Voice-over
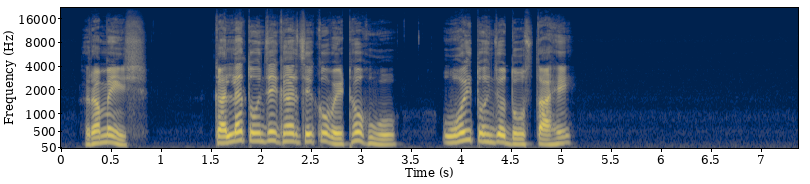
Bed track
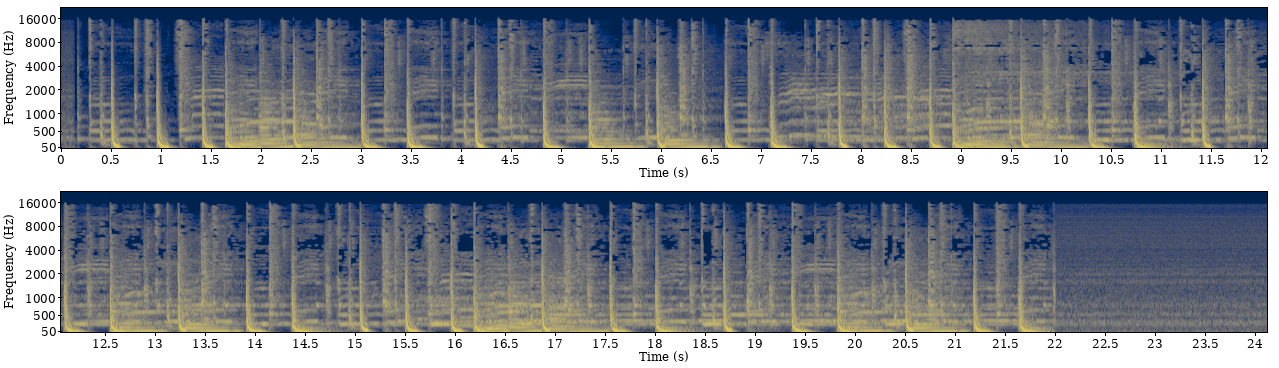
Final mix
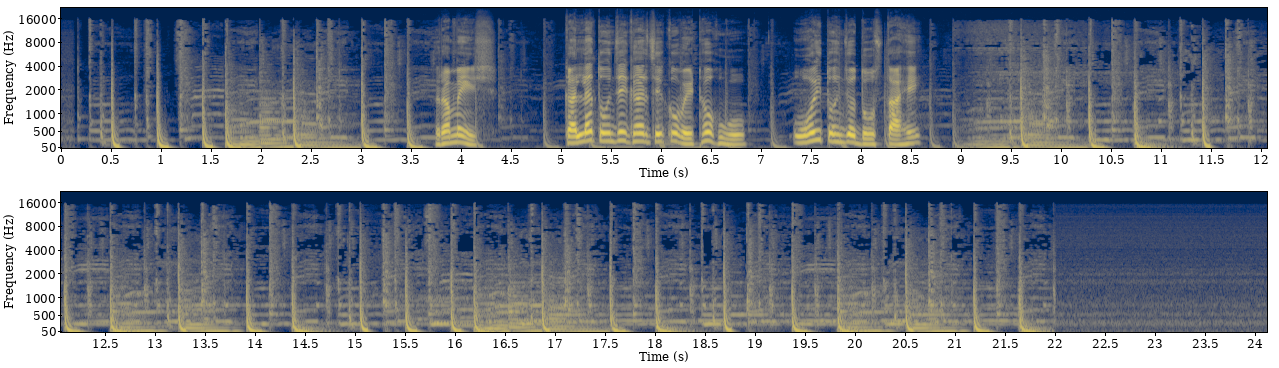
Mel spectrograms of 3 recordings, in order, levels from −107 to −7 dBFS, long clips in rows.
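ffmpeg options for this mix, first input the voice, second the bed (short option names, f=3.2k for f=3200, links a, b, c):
-filter_complex "[0:a]adelay=3500,volume=2.5dB[a];[1:a]volume=12.5dB,afade=t=out:st=3.22:d=0.94:silence=0.141254,afade=t=in:st=9.06:d=0.42:silence=0.133352[b];[a][b]amix=inputs=2:normalize=0"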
